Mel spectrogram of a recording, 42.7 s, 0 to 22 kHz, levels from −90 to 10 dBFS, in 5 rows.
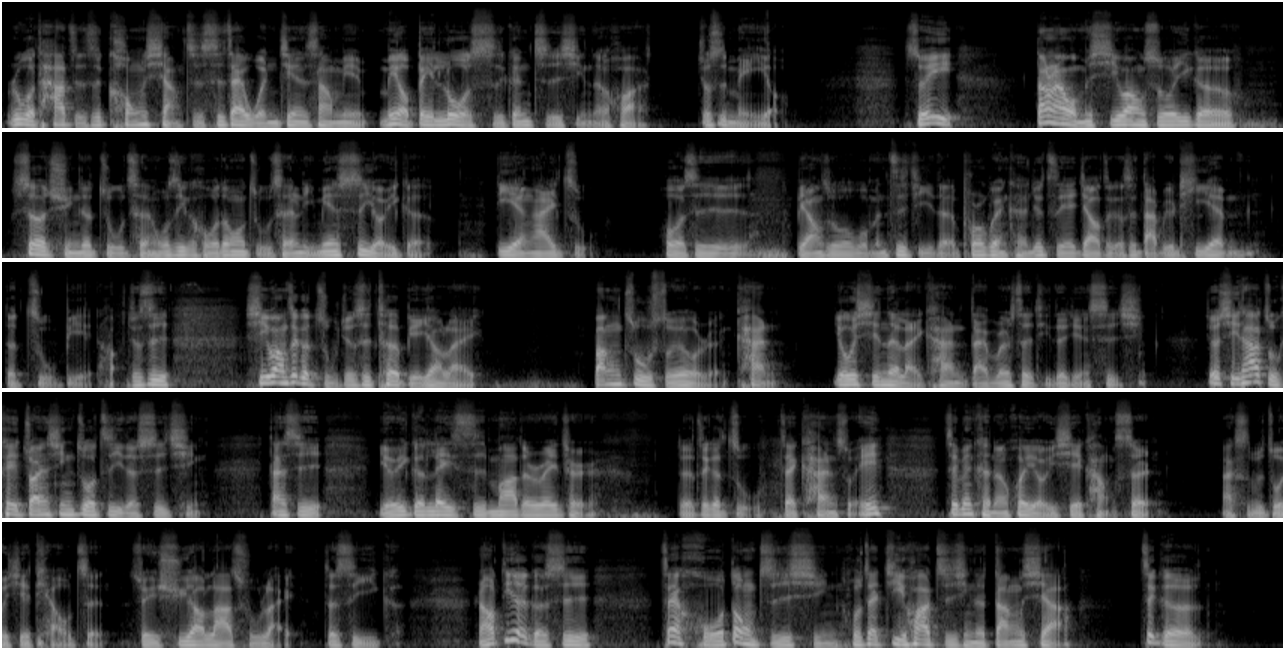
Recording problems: none

